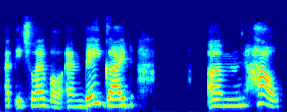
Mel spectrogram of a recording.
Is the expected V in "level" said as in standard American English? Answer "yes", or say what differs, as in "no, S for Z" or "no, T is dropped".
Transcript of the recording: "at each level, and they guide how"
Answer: yes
